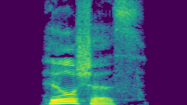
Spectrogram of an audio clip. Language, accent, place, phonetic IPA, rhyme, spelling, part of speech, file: German, Germany, Berlin, [ˈhɪʁʃəs], -ɪʁʃəs, Hirsches, noun, De-Hirsches.ogg
- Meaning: genitive singular of Hirsch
